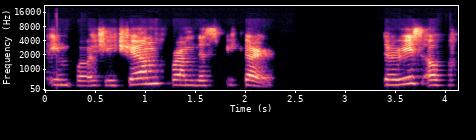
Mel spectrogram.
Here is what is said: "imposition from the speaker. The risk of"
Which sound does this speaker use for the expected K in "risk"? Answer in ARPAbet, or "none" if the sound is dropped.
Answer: none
